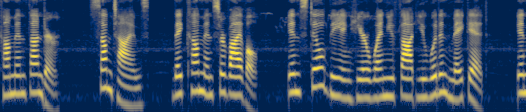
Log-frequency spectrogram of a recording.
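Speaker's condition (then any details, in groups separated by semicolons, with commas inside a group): No condition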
